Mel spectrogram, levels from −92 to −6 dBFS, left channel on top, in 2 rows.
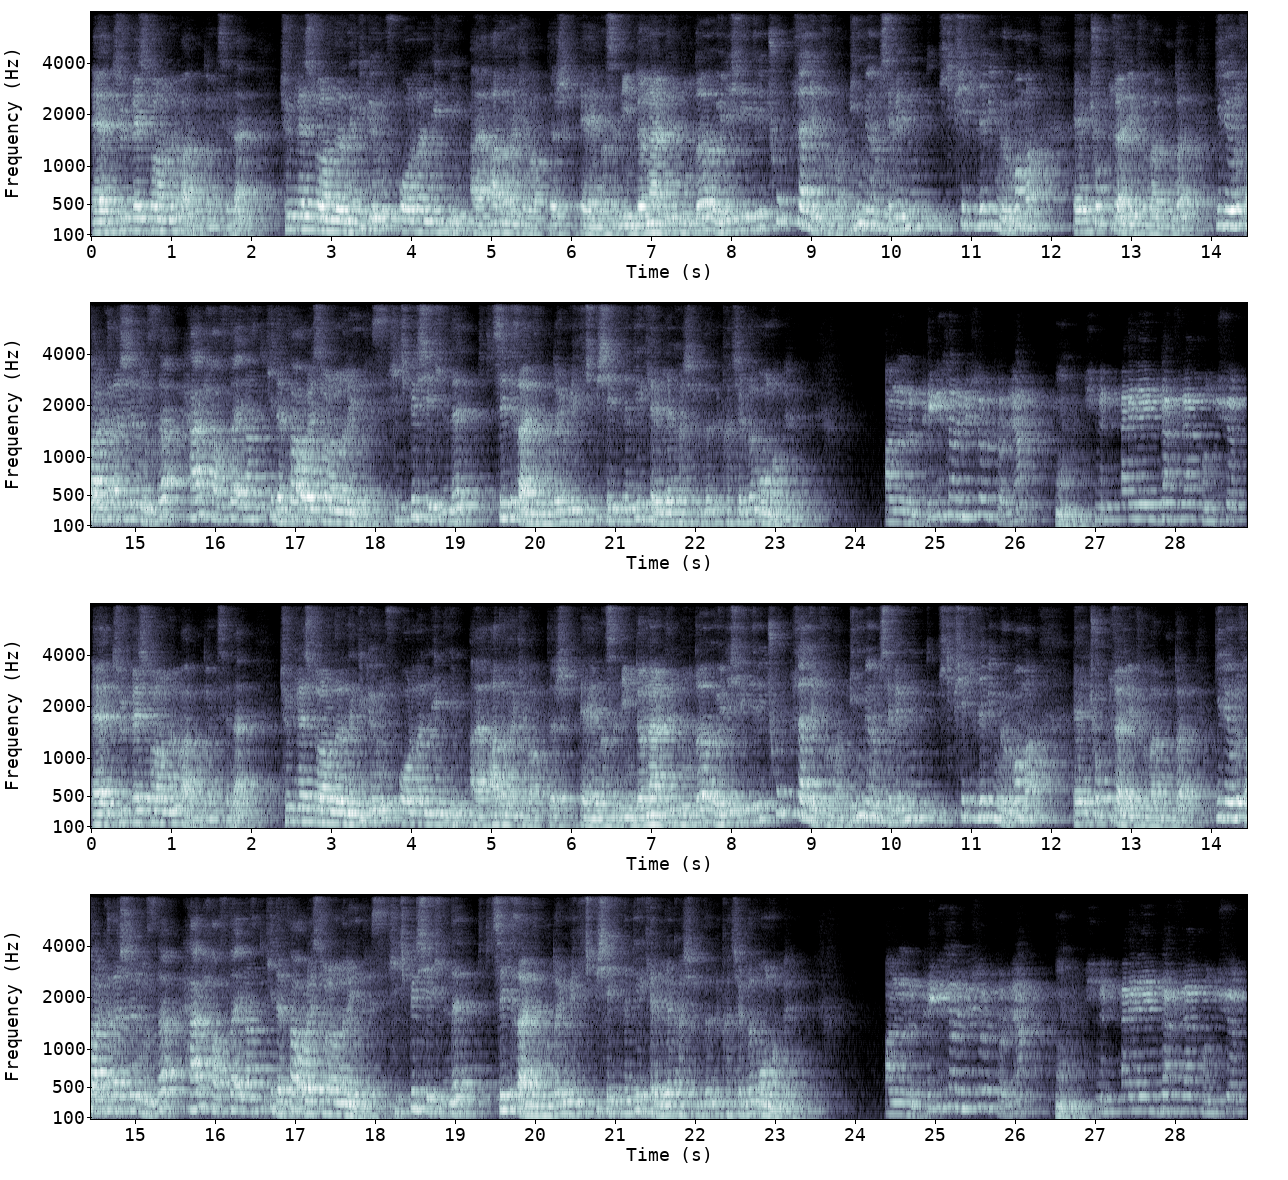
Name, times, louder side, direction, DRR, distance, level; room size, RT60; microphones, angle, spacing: voice 1, 0.0-1.9 2.4-11.8 12.3-13.7 14.1-19.1 19.5-23.3 26.5-26.8, left 1 dB, 20° right, -5 dB, 0.6 m, -18 dB
voice 2, 24.4-26.2 26.5-26.6 26.9-28.8, left 1 dB, 25° left, -3 dB, 0.3 m, -28 dB
2.6 x 2.5 x 3.3 m, 1.2 s
head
